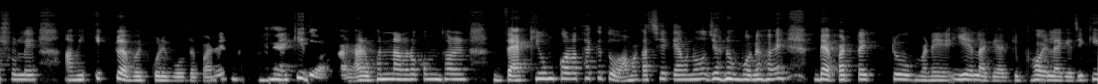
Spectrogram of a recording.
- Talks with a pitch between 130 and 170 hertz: No, high, 225 Hz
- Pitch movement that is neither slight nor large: Yes, average, 3.5 semitones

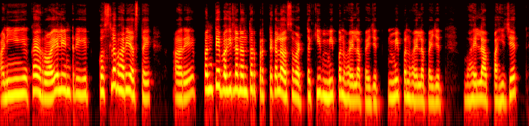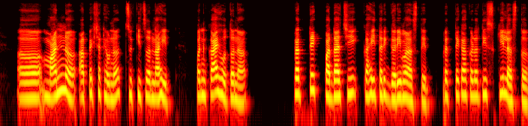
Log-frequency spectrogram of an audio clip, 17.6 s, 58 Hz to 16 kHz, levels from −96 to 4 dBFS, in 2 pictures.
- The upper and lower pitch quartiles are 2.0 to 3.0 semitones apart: No, average, 3.9 semitones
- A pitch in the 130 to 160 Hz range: No, high, 220 Hz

